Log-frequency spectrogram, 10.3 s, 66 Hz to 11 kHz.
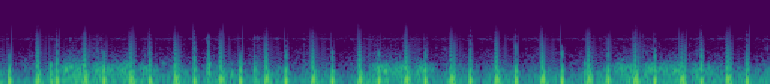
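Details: Strong, quick thudding heartbeat at about 98 beats a minute over a low hum, recorded at zero distance with a 3Dio binaural microphone during drinking; a fast heartbeat after alcohol.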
